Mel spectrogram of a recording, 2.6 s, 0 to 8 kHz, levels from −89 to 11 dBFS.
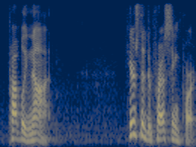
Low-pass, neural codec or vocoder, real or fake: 7.2 kHz; none; real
